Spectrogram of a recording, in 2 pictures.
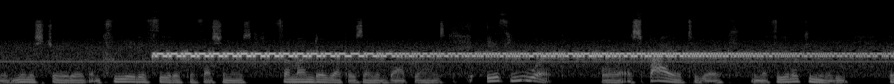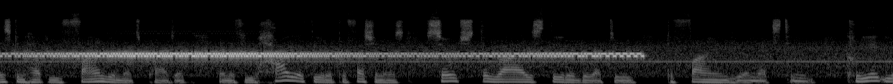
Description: NAVTEX (SITOR-B), 100 baud, 170 Hz shift, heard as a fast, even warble, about 1500 Hz centre, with radio static, fading, a steady whistle near 1080 Hz and speech in English. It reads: ZCZC FE15 NAV WARNING 394. BUOY IN PSN 48-53N 030-06W UNLIT. NNNN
